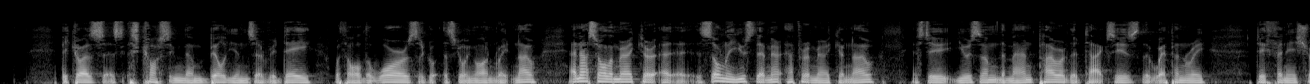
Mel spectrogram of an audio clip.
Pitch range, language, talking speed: 85-100 Hz, English, 175 wpm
